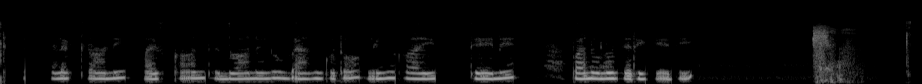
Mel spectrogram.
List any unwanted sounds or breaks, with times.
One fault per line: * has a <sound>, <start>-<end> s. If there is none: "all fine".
* has a sneeze, 8.1-8.7 s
